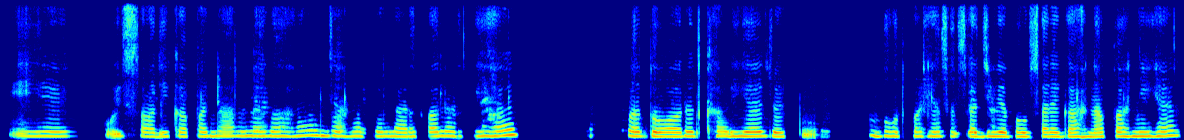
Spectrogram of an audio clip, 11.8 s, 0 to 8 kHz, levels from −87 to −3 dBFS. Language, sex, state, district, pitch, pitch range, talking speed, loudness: Magahi, female, Bihar, Gaya, 240 Hz, 230-250 Hz, 150 wpm, -32 LUFS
